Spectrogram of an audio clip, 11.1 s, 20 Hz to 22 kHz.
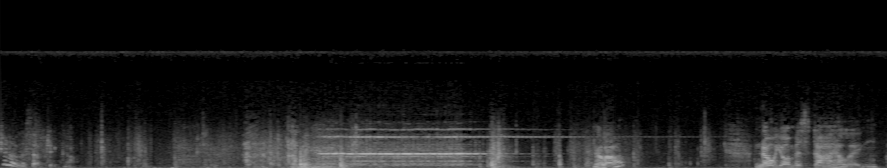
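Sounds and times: telephone bell ringing: 3.6 - 8.9.

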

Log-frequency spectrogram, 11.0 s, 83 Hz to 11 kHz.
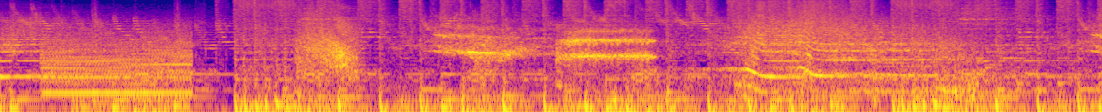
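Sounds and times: cartoon tyres squealing: 3.0 - 8.6.

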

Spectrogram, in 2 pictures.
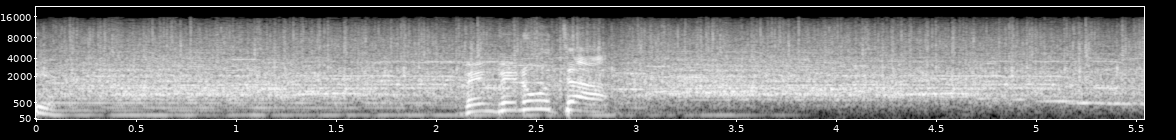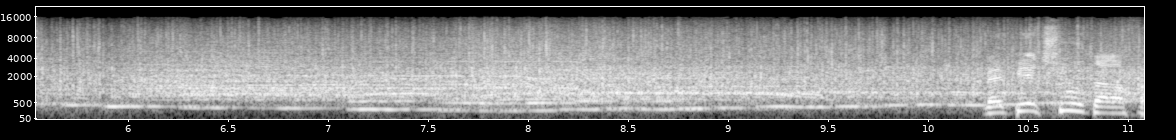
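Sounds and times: audience applauding: 0.0 - 11.0
slow melody of long notes: 5.0 - 11.0.

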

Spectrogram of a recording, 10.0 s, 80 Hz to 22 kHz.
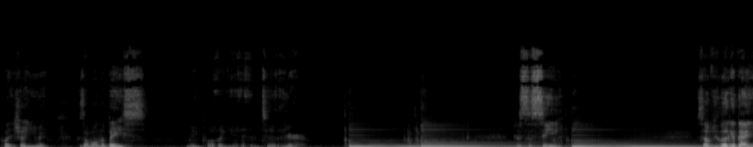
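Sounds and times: acoustic guitar strummed chord: 4.6 - 9.6.

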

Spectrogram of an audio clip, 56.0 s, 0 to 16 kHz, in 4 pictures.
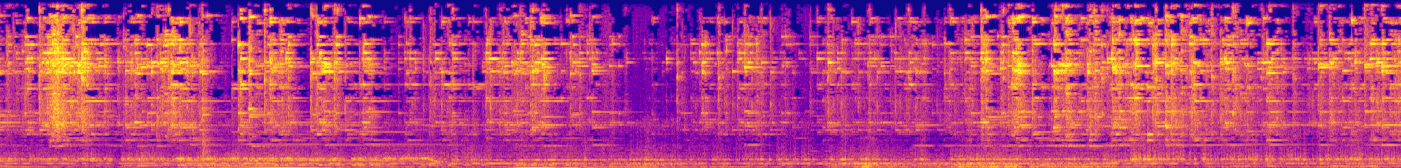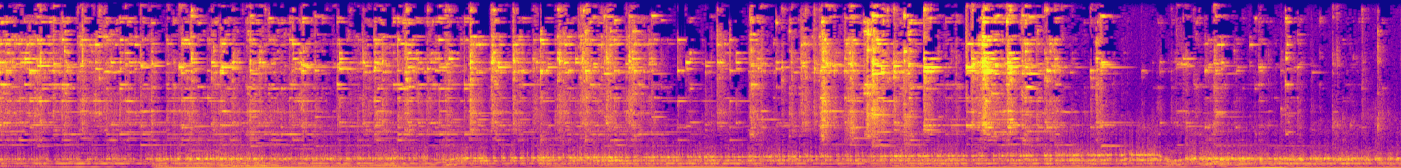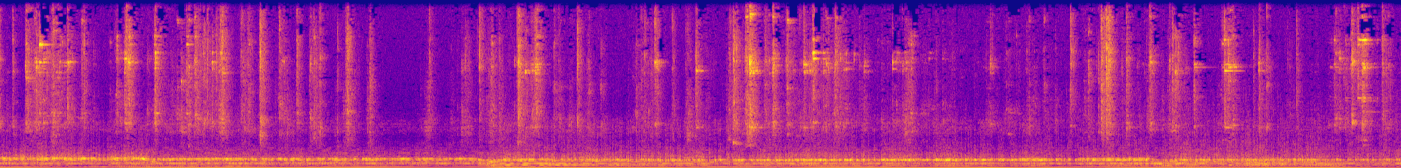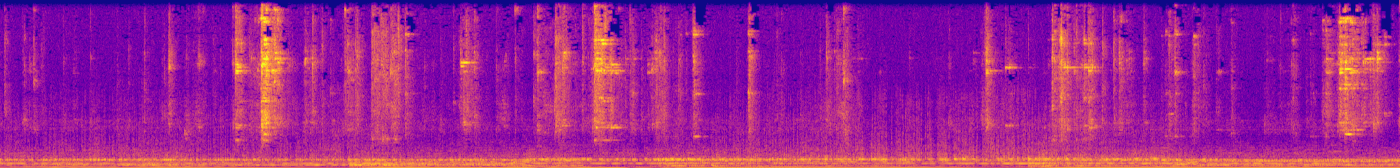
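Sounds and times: deep electronic drone: 0.0 - 56.0.

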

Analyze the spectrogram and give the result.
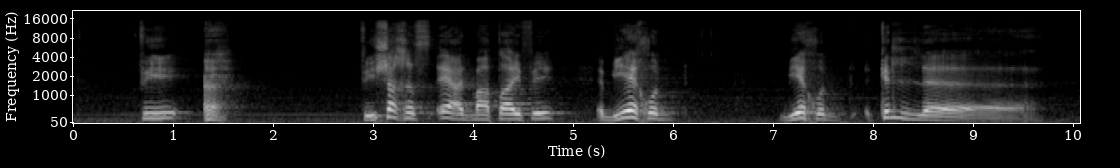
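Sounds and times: faint room hum: 0.0 - 10.0
man speaking: 0.6 - 1.7, 2.8 - 6.2, 7.1 - 9.7
man clearing throat: 1.3 - 1.8.

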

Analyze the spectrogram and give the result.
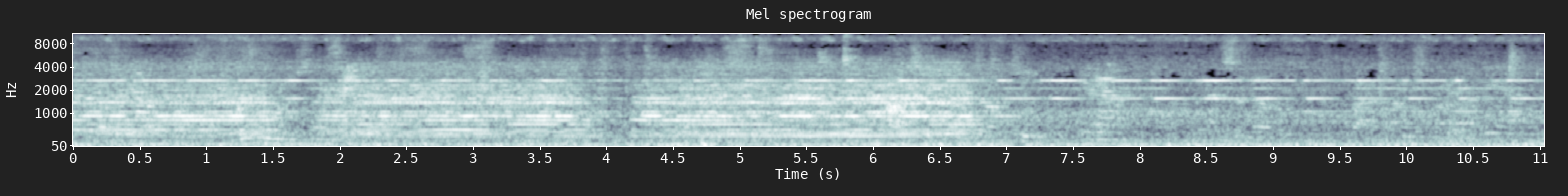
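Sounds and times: distant train air horn blasts: 0.0 - 7.0
low train rumble: 0.0 - 11.0.

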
